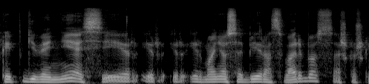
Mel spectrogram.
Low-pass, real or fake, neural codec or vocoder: 14.4 kHz; real; none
